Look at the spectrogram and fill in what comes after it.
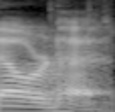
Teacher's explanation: ड और ढ, ये आपका मूर्धा से उच्चारित होने वाला वर्ड है।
